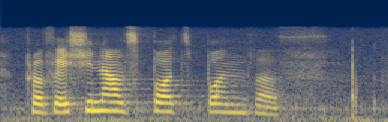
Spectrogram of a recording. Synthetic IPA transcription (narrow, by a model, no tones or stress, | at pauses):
pʰɹɔfɛʃɔnalspɔtbɔ̃nvas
